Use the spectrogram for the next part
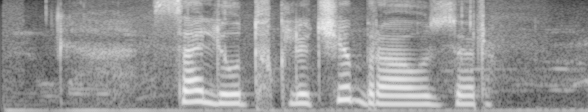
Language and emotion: Russian, neutral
